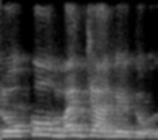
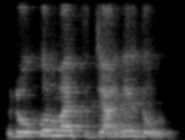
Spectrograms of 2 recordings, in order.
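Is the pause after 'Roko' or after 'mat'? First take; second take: after Roko; after mat. First: The pause comes after the word 'Roko'. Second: The pause comes after the word 'mat'.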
